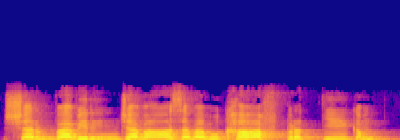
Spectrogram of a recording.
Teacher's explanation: visarga changes to upadhmaniya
